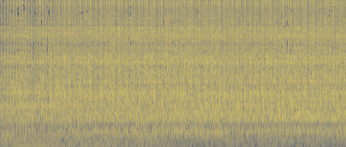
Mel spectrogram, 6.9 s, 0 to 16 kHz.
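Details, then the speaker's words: Ciné Kodak Model A 16mm movie camera, partly torn down, running at full speed driving sprocket, flywheel shutter, take-up reel and footage counter: fast, even whirring gear and shutter chatter about four beats a second, steady; healthy mechanism. "okay through this gear Arrangement and spring yeah it drives the take up reel and through this worm gear arrangement it moves very slowly the footage counter"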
